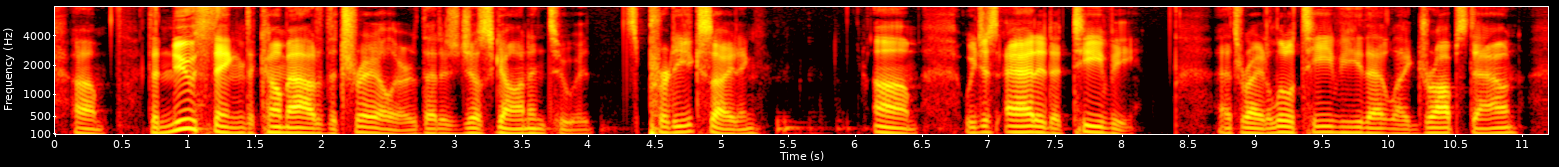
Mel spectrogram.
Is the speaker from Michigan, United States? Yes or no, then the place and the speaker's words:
no; New Hampshire, United States; now in Los Angeles, United States; I grew up in New Hampshire, but live in LA.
